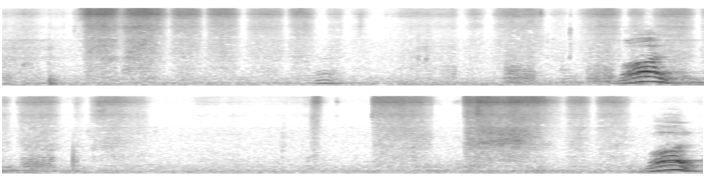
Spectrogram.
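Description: Pencil strokes on paper on a drawing board: a soft scratching rub in several short spells. A voice gives two brief hums, one about midway and one near the end.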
